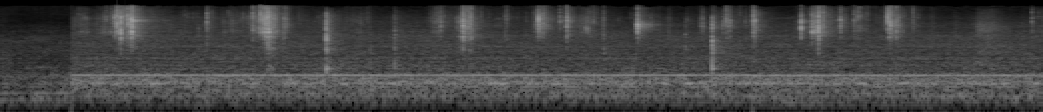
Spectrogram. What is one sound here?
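Crisp lettuce leaves snap and tear.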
